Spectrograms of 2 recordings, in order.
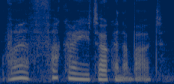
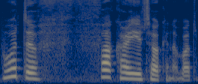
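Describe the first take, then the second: First: Said much softer, under the breath; muttered disbelief. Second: Full voice, exasperated and incredulous; outraged disbelief. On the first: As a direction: mumble it to yourself in disbelief. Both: Real, not acted. Reacting to chat statement.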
